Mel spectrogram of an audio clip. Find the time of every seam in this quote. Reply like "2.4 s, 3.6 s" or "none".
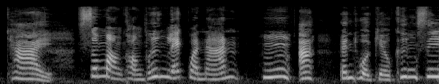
none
